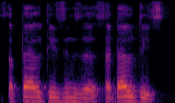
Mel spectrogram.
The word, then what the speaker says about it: subtleties: Subtleties. We can pronounce the word subtleties. Sub B is silent.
